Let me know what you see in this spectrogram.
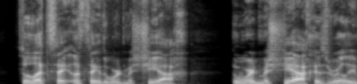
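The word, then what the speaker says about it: משיח: So, let’s take the word Mashiach. The word Mashiach is really Meshich, but it's hard to say Meshich, so they add an “a” to make it Mashi-ach, or Mashi-yach in certain dialects.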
